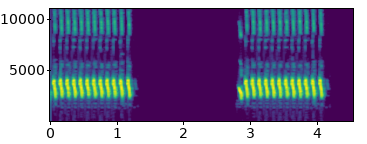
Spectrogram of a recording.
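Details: European greenfinch song of two rapid rolling trills, each about a dozen bright chirped notes in just over a second, separated by a short silence; no background noise.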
